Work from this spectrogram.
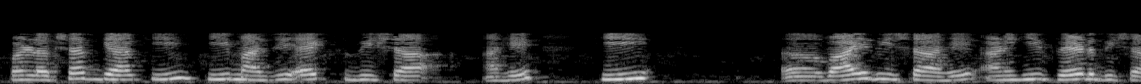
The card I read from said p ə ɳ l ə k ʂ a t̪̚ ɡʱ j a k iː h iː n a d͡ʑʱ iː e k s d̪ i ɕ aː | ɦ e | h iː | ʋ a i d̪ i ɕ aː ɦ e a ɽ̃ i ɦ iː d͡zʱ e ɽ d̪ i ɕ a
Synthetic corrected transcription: p ə ɳ l ə k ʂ a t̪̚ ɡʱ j a k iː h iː m a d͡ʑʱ iː e k s d̪ i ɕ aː | ɦ e | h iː | ʋ a j d̪ i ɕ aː ɦ e a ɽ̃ i ɦ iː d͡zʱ e ɽ d̪ i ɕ a

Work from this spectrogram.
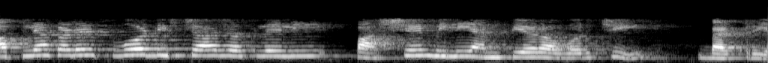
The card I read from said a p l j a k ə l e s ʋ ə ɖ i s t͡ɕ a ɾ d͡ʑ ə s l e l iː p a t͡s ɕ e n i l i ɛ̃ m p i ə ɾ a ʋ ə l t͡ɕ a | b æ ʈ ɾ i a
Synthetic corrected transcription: a p l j a k ə ɽ e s ʋ ə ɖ i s t͡ɕ a ɾ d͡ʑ ə s l e l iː p a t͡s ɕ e m i l i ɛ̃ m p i ə ɾ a ʋ ə ɾ t͡ɕ i | b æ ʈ ɾ i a

